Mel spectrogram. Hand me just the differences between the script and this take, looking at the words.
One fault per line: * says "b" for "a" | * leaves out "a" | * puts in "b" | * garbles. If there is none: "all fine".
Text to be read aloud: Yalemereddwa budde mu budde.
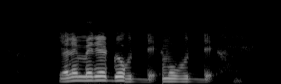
all fine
